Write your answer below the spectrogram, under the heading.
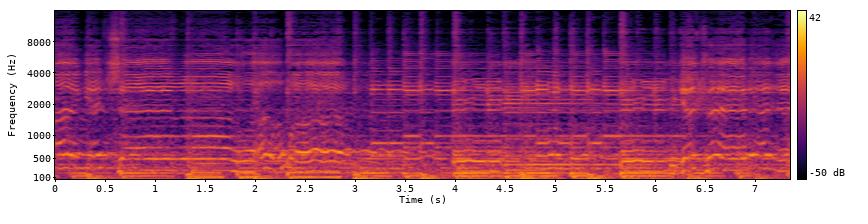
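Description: Live Turkish folk song: a man sings a wavering, ornamented melody over a plucked bağlama (saz) and a keyboard accompaniment with a steady beat.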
